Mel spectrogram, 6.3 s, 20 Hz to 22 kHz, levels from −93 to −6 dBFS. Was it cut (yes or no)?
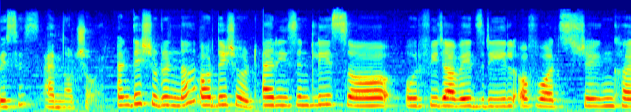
yes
